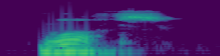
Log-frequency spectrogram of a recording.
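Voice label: "wharfs" English, British; pronunciations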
